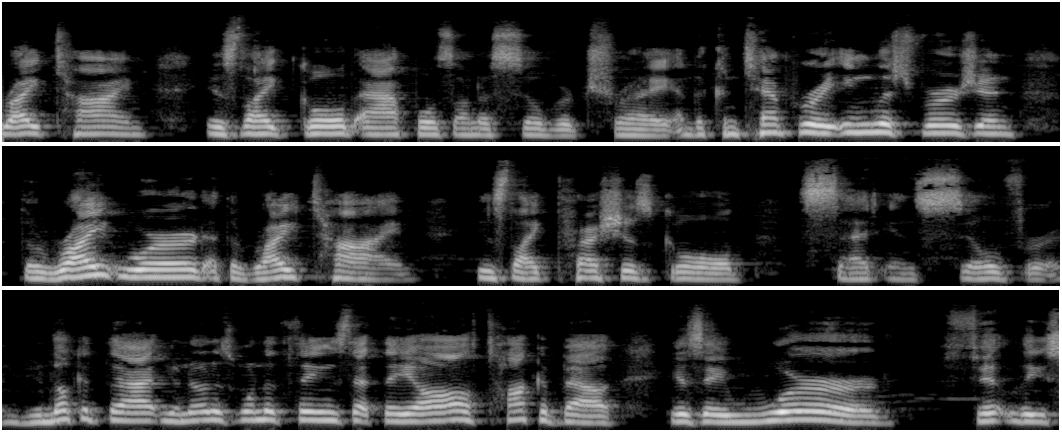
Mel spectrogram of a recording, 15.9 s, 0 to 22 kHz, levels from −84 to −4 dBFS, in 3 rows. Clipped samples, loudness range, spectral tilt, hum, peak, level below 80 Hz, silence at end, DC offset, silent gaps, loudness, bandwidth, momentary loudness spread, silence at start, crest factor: under 0.1%; 4 LU; -4.5 dB/octave; none; -8 dBFS; -80 dBFS; 0 s; under 0.1%; none; -27 LUFS; 15.5 kHz; 11 LU; 0 s; 20 dB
